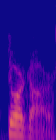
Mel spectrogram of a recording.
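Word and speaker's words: Duergar: So I don't know how to pronounce it. I think it's Druger. Durgar? Dorgar? Yeah. Yes, Dorgar.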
